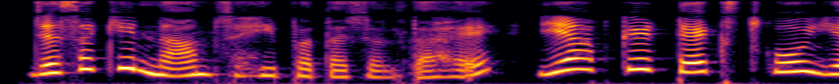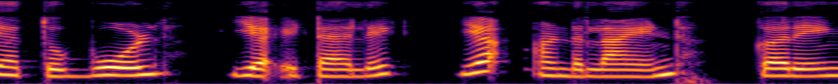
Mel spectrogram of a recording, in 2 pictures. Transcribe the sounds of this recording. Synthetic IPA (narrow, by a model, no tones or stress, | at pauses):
d͡ʒɛːsakinaːmsɐɦipɐt̪at͡ʃɐlt̪aɦɛ | jeaːp̚keʈeːksʈkojat̪oboːlɖ | jaʔɪʈɛːlɪk | jaɐ̃ɳɖəɾlaːɪɳɖ | kɐɾẽːɡ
